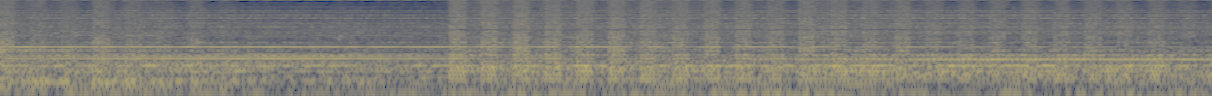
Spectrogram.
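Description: Experimental synthesizer drone music: a dense, noisy low layer under a few held steady tones. The texture shifts about two seconds in, when the upper range fills in.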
